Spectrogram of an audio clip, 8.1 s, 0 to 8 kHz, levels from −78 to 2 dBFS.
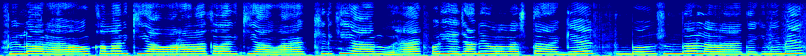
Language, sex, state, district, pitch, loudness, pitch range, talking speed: Hindi, female, Bihar, Begusarai, 335 Hz, -19 LUFS, 315-345 Hz, 210 wpm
